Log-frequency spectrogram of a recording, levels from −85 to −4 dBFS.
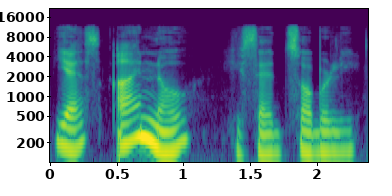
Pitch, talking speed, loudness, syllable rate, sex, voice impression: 170 Hz, 150 wpm, -16 LUFS, 4.0 syllables/s, female, feminine, slightly adult-like, cute, refreshing, friendly, slightly sweet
